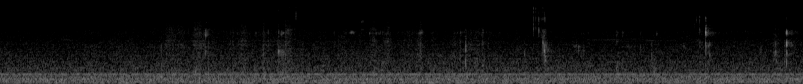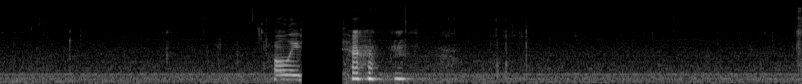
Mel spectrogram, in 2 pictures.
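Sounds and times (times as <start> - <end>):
faint steady hum: 0.0 - 16.0
biting and chewing: 1.5 - 8.9, 12.8 - 14.0.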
